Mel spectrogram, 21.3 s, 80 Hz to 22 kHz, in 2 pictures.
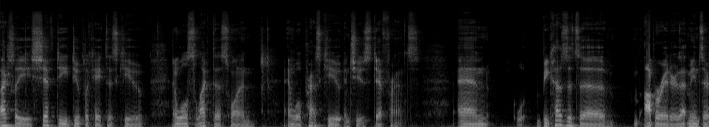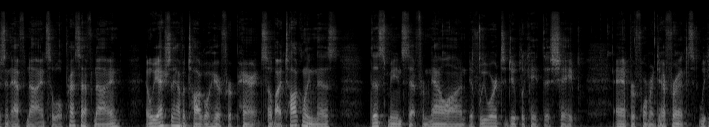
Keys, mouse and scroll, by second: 0.3 shift+d, 1.2 shift+click, 3.9 q, 5.9 click, 10.0 click, 11.3 F9, 14.8 click, 17.2 click, 17.6 shift+d, 18.3 click, 19.1 q, 19.6 click, 20.1 middle click, 20.6 click, 20.9 g.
